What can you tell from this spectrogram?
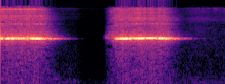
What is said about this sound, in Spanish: Es un silbato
